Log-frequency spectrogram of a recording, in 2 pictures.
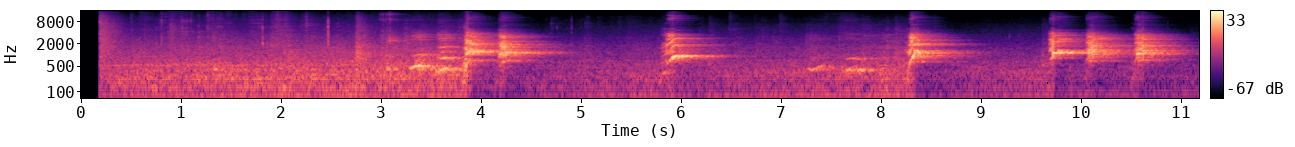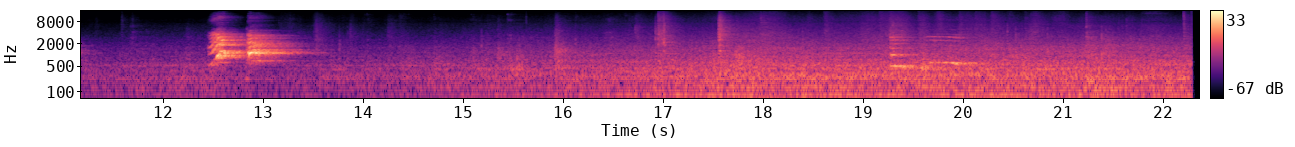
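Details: Yellow female Labrador Retriever puppy, born June 2016, at a pet shop, giving a series of sharp, high barks in short bursts about every two seconds, with human speech and background room noise.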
